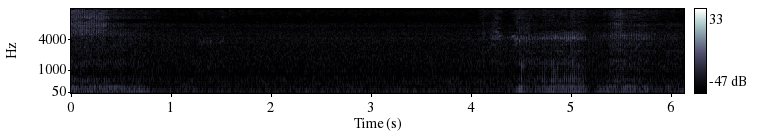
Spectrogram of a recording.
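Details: Sleeping dog, the loudest snorer in the room: low rumbling, growl-like snoring with louder rough snores toward the end.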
